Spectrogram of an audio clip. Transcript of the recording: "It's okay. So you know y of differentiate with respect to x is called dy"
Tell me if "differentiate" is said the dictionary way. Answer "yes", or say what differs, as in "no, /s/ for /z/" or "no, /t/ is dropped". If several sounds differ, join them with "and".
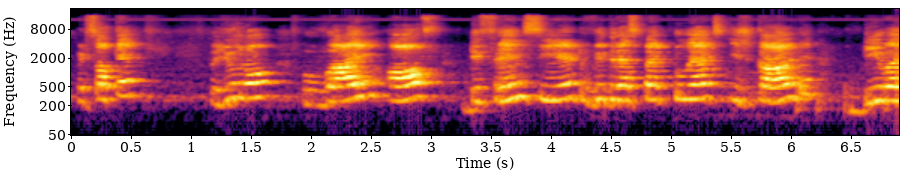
no, /s/ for /ʃ/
